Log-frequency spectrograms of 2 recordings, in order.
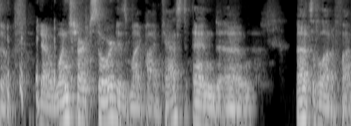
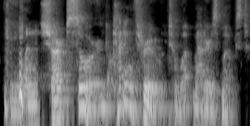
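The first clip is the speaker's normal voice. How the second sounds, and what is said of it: Announcer-style podcast voice. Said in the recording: “I'll put on my podcast voice for you”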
